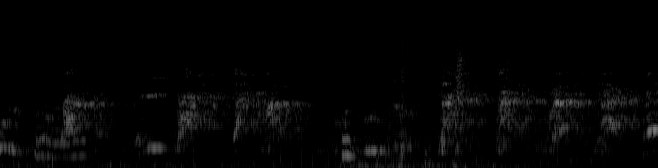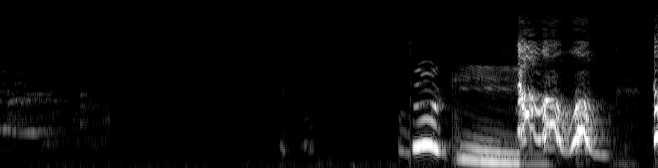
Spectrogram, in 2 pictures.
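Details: Pet dog Peanut reacting to other dogs on a laptop screen. Faint, soft sounds play for several seconds, then a loud, high, yelping bark and a harsh burst of barking close out the stretch.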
